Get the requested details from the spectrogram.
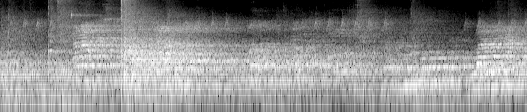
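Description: A badminton racket strikes a shuttlecock with a sharp pop.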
